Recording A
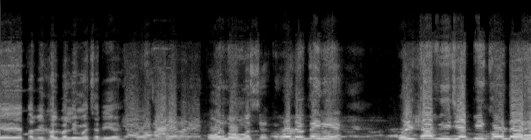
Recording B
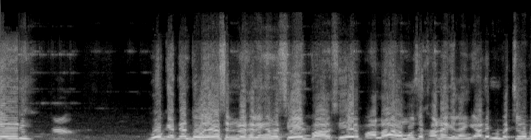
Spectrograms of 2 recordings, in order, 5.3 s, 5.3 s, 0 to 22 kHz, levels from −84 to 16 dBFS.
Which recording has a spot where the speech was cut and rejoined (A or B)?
A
